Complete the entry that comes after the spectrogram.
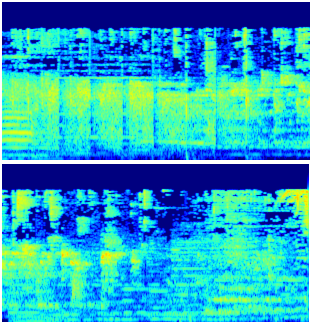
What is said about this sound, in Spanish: ¿Cuántos líderes que están bajo esta cobertura espiritual quieren aplaudir en esta noche? A ver los líderes. Eso.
